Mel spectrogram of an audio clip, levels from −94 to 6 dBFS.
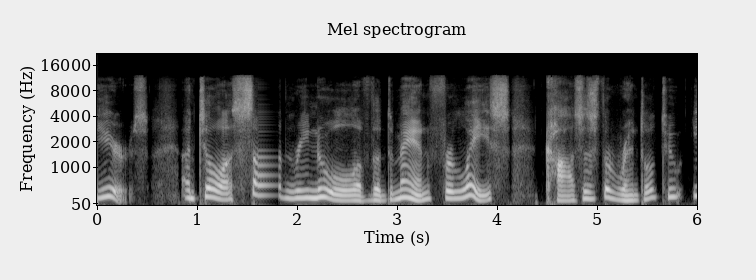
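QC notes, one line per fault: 1.61–1.83 s, call audio freeze: Packets were likely held up in transit, so the jitter buffer ran dry and the receiver had nothing new to play. For about 0.2 s it stretches the last sound into a fading buzz that never drops to silence. When the delayed packets arrive, the speech resumes exactly where it stopped, so nothing is lost. The result is a gap inserted into the speech and a delay of about 0.2 s added to everything after it.
1.95–1.98 s, skip ahead: A short stretch of speech was discarded, either dropped in transit or flushed by the jitter buffer while later audio was already queued, which wins back some of the delay the freeze added. Around 70 ms of speech goes missing, and the two sides are bridged by only about 11 ms of filler. Playback lurches forward almost seamlessly, with a fragment of sound clipped out of the flow.
2.33–2.85 s, jitter buffer slow-down: With the buffer's reserve running low or its target delay just raised, the receiver rebuilt it by repeating single pitch periods many times in a row, adding 67 ms over this half-second. 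The speech runs at about 89% of normal speed while keeping its pitch, so sounds come out drawn-out. Through the call path's codec, the high end also stops at 12 kHz.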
